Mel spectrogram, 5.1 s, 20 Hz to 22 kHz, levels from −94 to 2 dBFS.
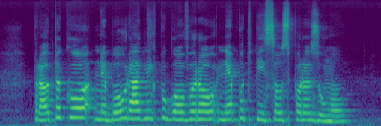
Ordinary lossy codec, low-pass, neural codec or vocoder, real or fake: none; none; codec, 44.1 kHz, 7.8 kbps, DAC; fake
